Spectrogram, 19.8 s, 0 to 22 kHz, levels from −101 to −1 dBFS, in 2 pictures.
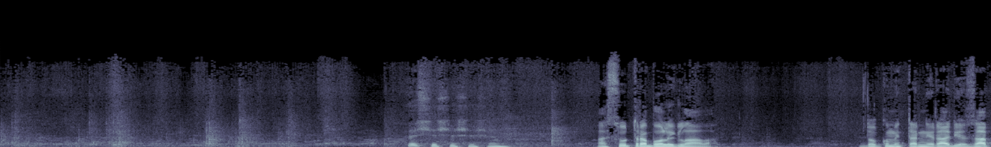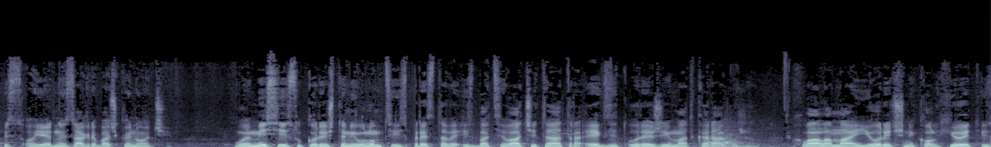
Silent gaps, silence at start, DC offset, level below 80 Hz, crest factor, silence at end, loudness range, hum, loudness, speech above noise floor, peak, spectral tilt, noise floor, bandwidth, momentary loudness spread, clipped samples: none; 0 s; under 0.1%; -58 dBFS; 18 dB; 0 s; 15 LU; none; -27 LUFS; 33 dB; -12 dBFS; -6.5 dB/octave; -59 dBFS; 13.5 kHz; 22 LU; under 0.1%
